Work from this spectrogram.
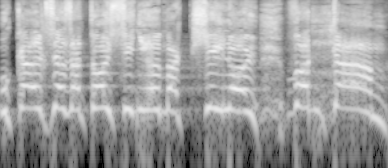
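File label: order cover car blue, battlechatter, Russian; localized english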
